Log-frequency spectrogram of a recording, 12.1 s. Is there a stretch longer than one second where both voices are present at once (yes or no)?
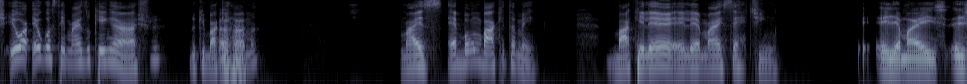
no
